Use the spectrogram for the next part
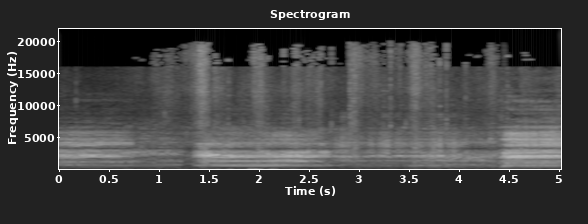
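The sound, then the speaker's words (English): A wandering flock of sheep in grassy meadows within a city bleating over one another in a steady, overlapping chorus, with several animals calling loudly and others fainter behind them. “There's even a wandering flock of sheep.”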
